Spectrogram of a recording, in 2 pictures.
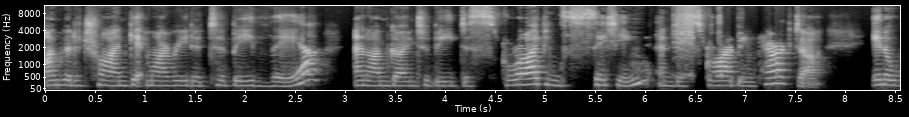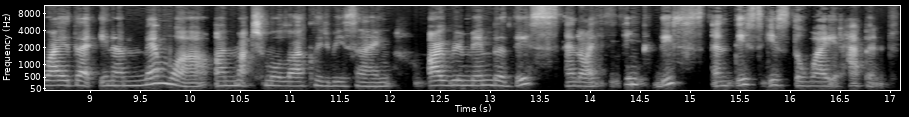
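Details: Adult woman speaking; normal speech.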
